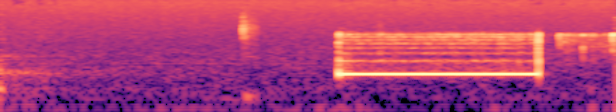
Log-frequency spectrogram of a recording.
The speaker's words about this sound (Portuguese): Ah, mas se a senhora é vidente, a senhora devia saber que o telefone ia tocar, né?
